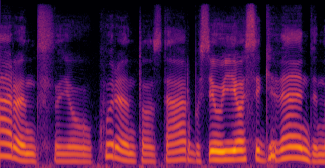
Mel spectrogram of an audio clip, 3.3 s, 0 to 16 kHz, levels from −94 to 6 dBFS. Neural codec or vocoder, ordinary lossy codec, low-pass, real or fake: autoencoder, 48 kHz, 32 numbers a frame, DAC-VAE, trained on Japanese speech; AAC, 96 kbps; 14.4 kHz; fake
